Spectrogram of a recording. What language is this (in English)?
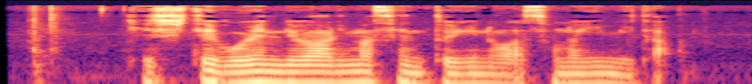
Japanese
